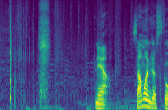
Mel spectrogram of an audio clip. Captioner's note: sniffs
